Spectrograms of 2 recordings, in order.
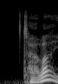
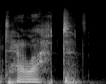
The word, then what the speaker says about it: Tallaght: It's spelled T A L L A G H T. Now, I know I can't read, but for Jeepers Creepers, how do you get Tala out of that? – Yeah, we would have gone Talat. Talat. We would pronounce that T on the end there, I think.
